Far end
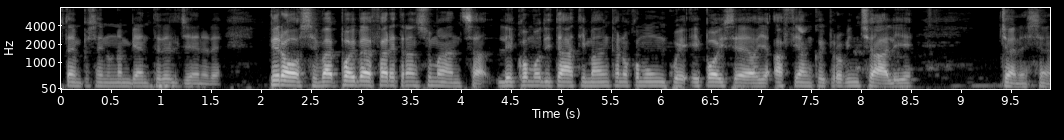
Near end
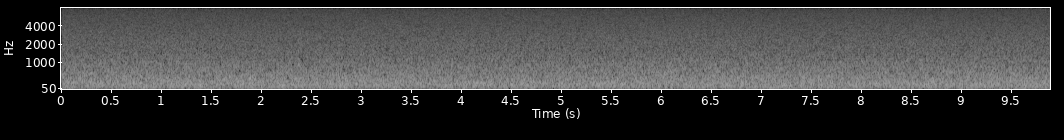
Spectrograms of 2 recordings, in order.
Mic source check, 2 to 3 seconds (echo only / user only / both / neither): neither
